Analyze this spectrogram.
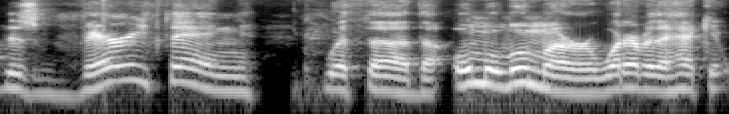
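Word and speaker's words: ʻOumuamua: We were talking about this very thing with the Umaluma or whatever the heck it was that went around the sun. How are you pronouncing? However you pronounce that. Oumuamua.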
